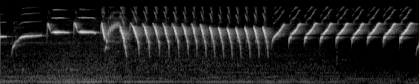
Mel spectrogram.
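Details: Canary singing a few short rising whistles, then a fast run of repeated downslurred notes, about six per second, shifting into a quicker series of short chirps.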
